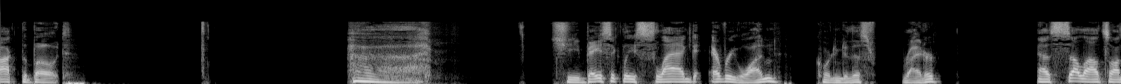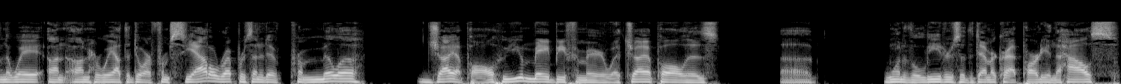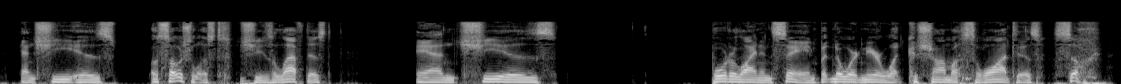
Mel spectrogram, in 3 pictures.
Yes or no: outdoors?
no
